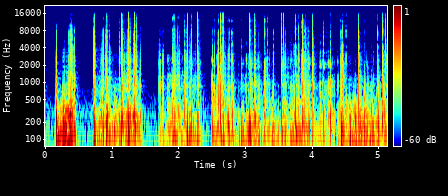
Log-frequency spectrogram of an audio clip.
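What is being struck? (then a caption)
Snakeskin-embossed leather sheet. Long acrylic nails scratch across a large, flat, teal snakeskin-embossed leather sheet. Bursts of dense, rasping scratching with a deep, rumbling low end and bright crackling streaks are separated by brief pauses.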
